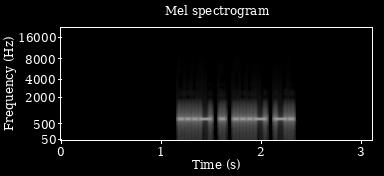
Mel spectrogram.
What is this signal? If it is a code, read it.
Morse code, heard as a keyed tone, about 34 wpm, 700 Hz. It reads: VEVN
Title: All Cut Numbers - 4-Digit 35wpm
